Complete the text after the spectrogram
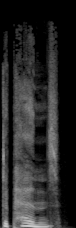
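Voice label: "depends", US English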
